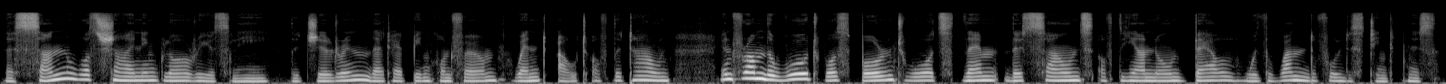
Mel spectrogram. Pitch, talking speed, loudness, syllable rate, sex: 175 Hz, 135 wpm, -19 LUFS, 3.5 syllables/s, female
